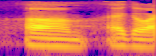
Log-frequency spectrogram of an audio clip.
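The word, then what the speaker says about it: Ego (ἐγώ): Ego actually is a long O, sorry.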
